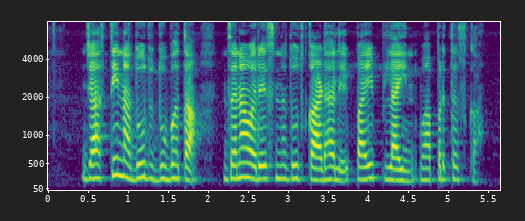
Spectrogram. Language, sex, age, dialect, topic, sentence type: Marathi, female, 25-30, Northern Konkan, agriculture, statement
